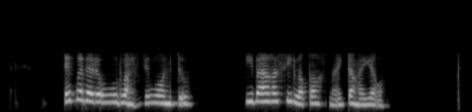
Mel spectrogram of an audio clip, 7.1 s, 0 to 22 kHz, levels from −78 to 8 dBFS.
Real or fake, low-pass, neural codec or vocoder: fake; 3.6 kHz; codec, 16 kHz, 1 kbps, FunCodec, trained on LibriTTS, 50 frames a second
